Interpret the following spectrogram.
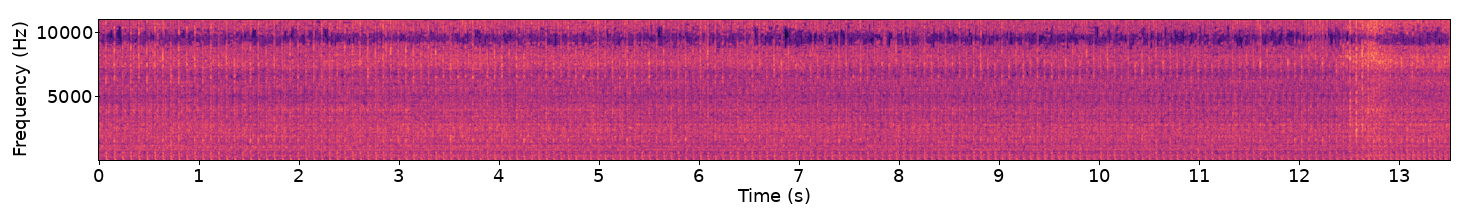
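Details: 8hp Tecumseh engine on a pavement roller after replacing the varnished original carburetor with a new one; steady, even single-cylinder chug at constant speed, no misses or surging, holding idle well; runs cleanly after repair.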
